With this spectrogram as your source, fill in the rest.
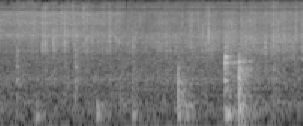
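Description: Chopped onions and tomatoes fry in a pan with a steady low sizzle, broken by a few stirring scrapes and clacks near the end.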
